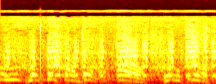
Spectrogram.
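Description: Electronic dance music from a club DJ set, in a passage without a bass drum: a chopped, voice-like sample repeats in a loop about twice a second.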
